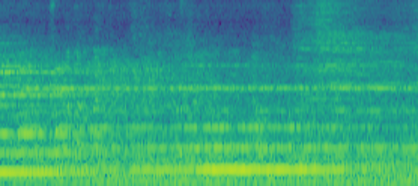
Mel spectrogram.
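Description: Live electric guitar and drum kit: the guitar holds one long sustained note, then moves to a slightly higher note held for a couple of seconds, with light cymbal and drum strokes underneath.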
